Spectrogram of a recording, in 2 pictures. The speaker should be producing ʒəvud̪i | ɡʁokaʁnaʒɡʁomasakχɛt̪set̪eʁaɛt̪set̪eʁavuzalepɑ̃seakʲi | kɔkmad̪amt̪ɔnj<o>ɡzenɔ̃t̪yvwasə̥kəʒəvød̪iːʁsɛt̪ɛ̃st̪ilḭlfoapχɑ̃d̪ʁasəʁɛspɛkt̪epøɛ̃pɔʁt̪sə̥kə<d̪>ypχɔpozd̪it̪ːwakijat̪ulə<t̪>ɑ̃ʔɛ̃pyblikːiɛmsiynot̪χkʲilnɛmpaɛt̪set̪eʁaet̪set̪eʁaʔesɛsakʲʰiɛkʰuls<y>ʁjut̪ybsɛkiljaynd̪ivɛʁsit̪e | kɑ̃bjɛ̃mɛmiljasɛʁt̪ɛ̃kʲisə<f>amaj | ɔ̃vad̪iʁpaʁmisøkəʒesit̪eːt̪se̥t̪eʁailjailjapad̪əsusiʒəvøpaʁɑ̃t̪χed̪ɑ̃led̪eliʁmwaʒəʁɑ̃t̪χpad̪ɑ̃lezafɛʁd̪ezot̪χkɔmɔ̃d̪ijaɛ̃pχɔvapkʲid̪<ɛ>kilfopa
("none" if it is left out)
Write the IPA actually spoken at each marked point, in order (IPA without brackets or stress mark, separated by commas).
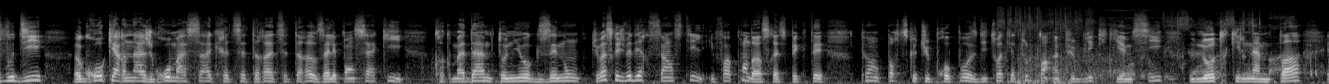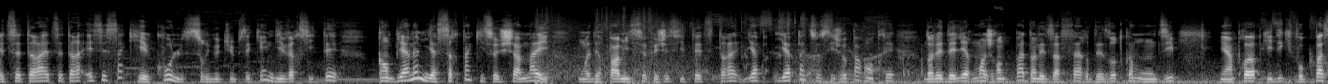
o, t̪, t̪, y, ʃ, i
